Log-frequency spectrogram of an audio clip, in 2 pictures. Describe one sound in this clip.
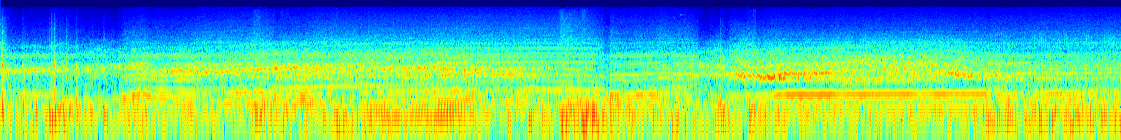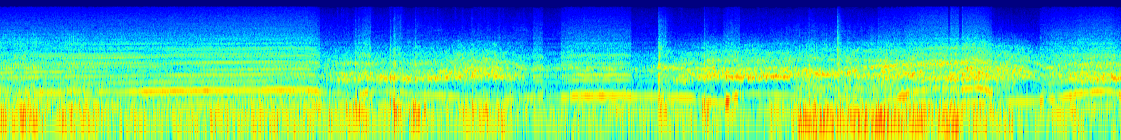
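A race car engine roars, its pitch rising and falling with the gear changes.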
